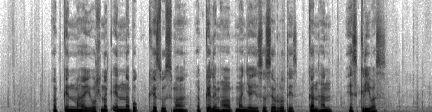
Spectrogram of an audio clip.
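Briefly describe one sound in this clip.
A man speaks firmly.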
